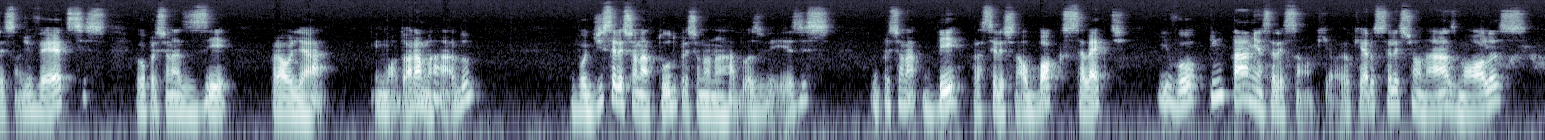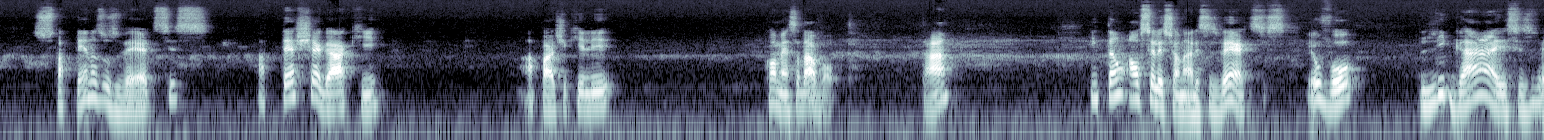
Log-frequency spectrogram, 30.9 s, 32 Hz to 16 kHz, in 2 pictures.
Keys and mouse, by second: 2.0 z, 4.6 a, 6.0 a, 9.4 a, 9.4 c.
